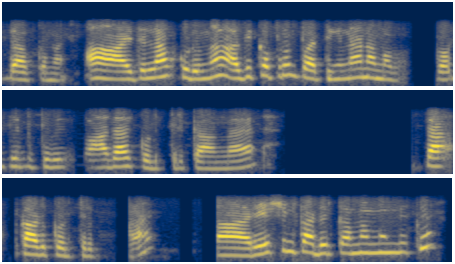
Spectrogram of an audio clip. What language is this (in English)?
Tamil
